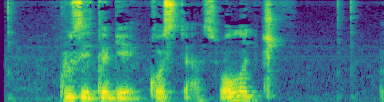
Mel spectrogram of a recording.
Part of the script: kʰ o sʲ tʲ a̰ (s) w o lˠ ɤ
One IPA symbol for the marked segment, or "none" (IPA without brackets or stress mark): s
